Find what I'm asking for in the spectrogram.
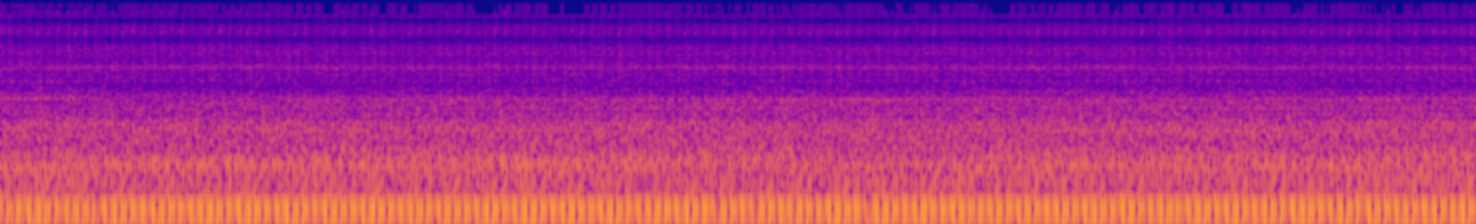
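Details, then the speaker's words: John Deere and Suzuki Frankenstein outboard, running in test tank after snapping into gear; steady even beat slightly fast for idle, no misfire; idle set too high, owner plans governor/idle spring adjustment. "There's some other tweaking I want to do yet, which is it's idle a little higher than I want it to be."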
